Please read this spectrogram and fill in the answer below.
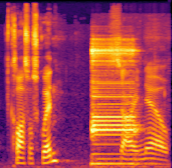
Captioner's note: buzz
